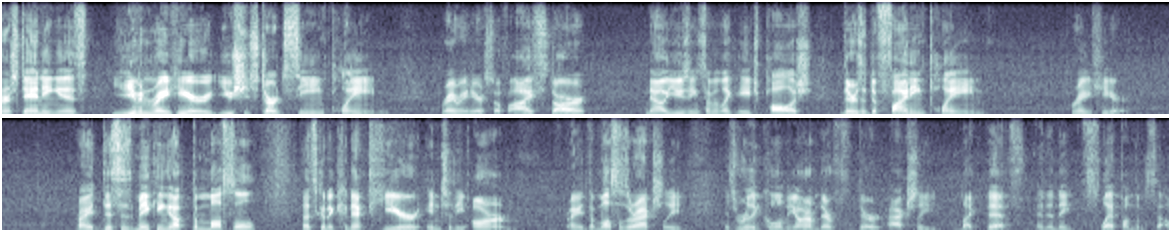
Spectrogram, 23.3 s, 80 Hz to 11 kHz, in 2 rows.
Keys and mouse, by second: 5.0-6.0 typing, 7.0 click, 7.6 s, 7.7 click, 8.6 s, 8.6 click, 11.2 s, 11.3 click.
